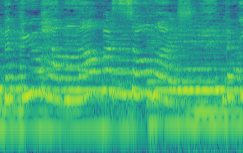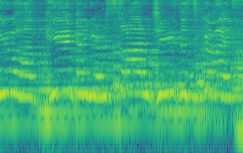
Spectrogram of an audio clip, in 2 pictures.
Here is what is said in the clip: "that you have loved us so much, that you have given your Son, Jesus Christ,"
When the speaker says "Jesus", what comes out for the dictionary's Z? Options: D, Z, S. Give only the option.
Z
